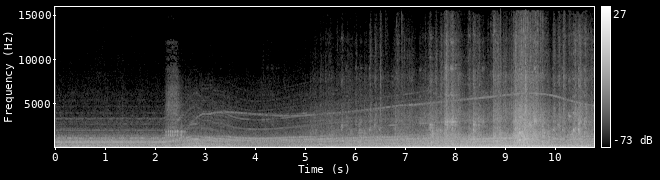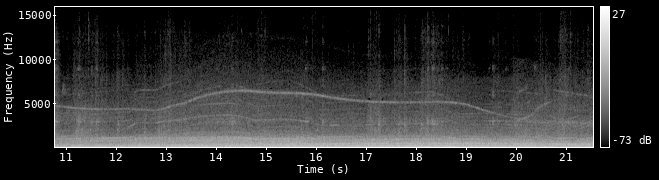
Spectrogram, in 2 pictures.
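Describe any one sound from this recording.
A bus engine hums and rises in pitch as the bus speeds up.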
